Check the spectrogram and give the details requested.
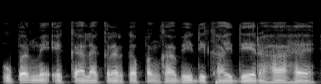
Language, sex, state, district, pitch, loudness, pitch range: Hindi, male, Jharkhand, Garhwa, 90 Hz, -17 LUFS, 90-95 Hz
